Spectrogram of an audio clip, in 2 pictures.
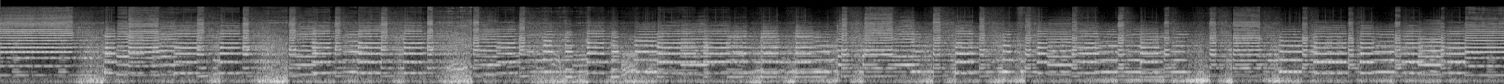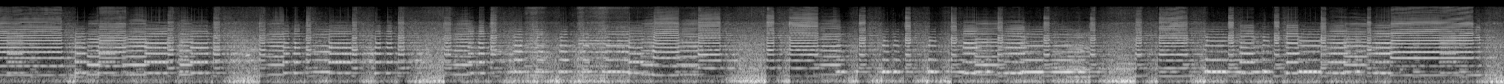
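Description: Basuri telolet horn on a tour bus playing a melody of quick, stepping horn notes.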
